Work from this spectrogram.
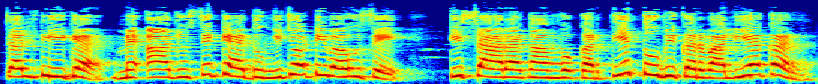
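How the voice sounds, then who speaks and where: A woman's voice: very high voice, normal speed, a bit bright. A woman playing a fussy, scolding mother-in-law who sighs in exasperation in a comic skit. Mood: exasperated.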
